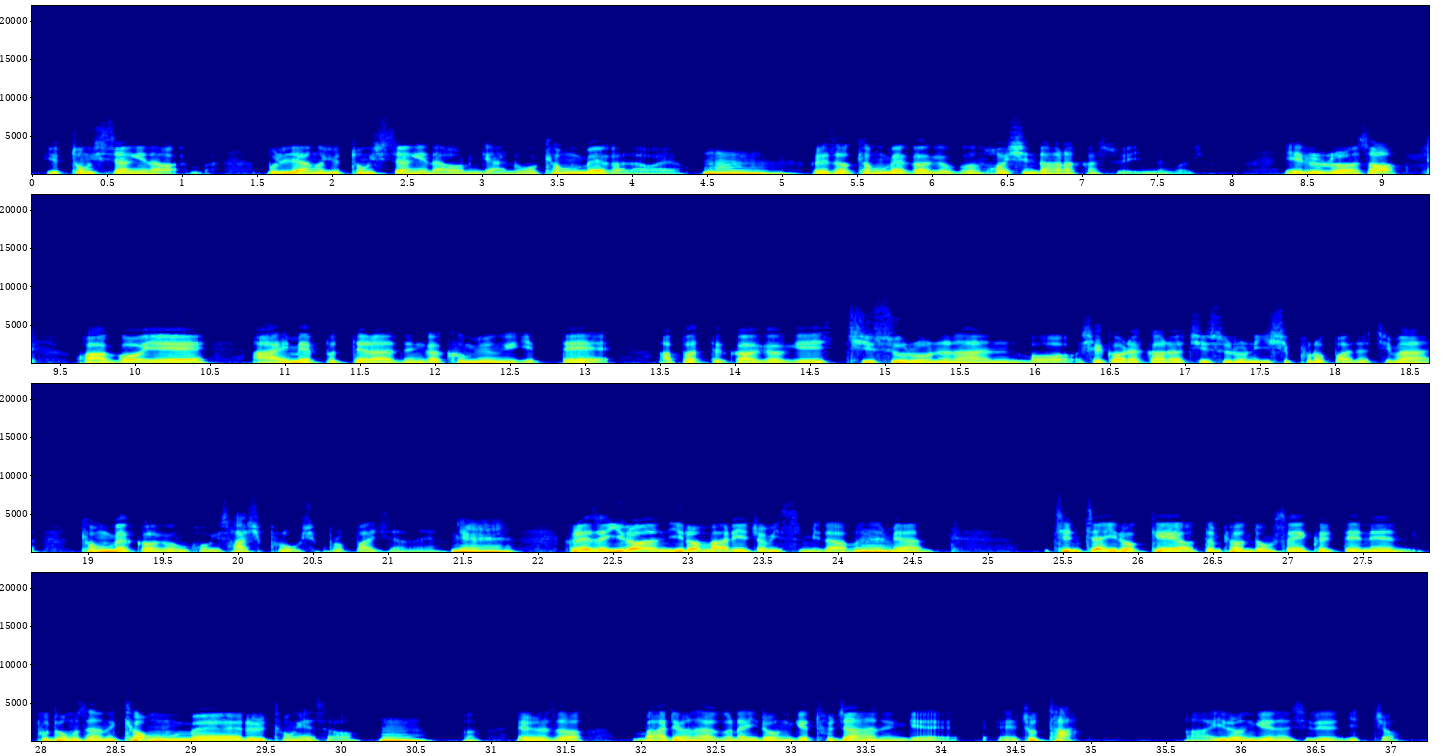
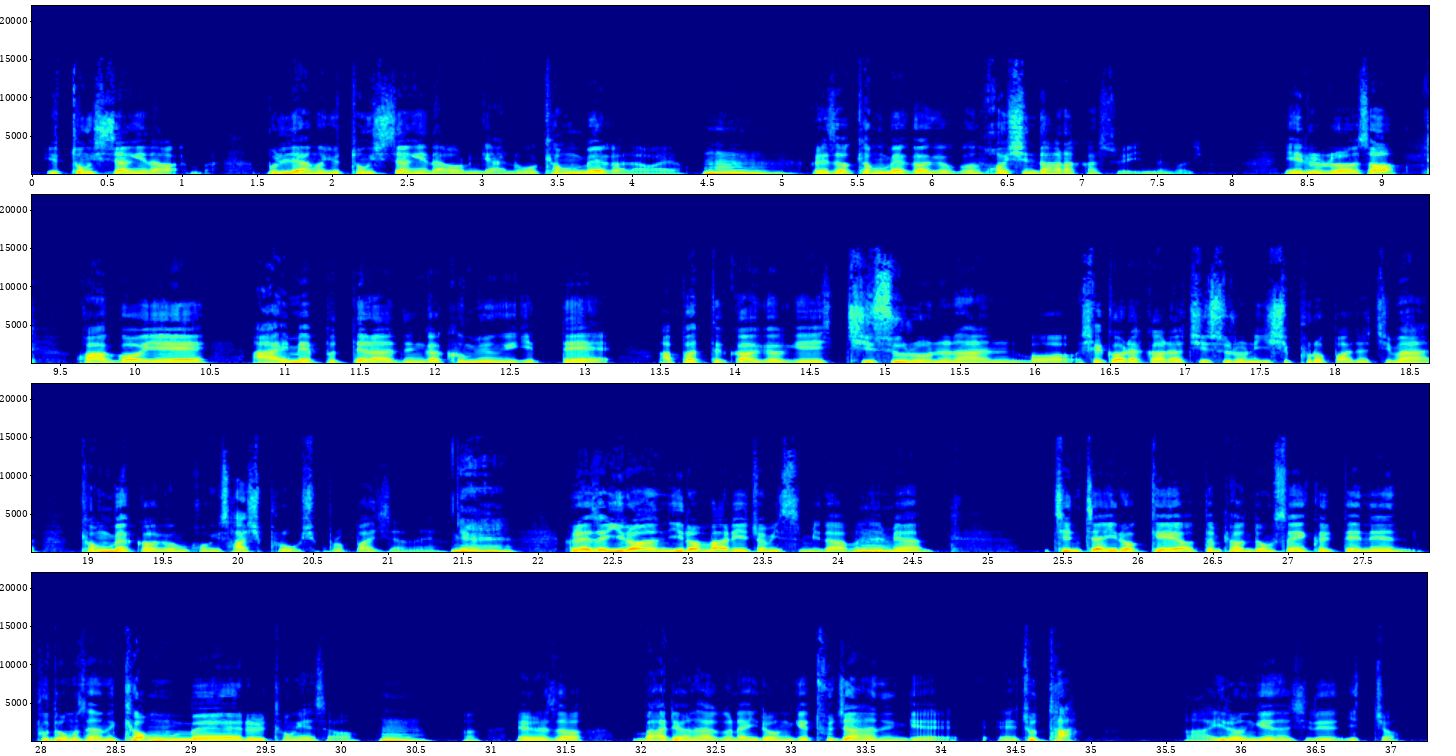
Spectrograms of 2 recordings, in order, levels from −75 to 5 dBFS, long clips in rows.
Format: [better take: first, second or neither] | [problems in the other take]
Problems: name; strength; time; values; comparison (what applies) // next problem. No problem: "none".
second | muffled; very; fading above 3.5 kHz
